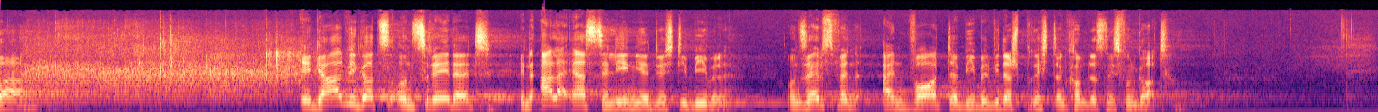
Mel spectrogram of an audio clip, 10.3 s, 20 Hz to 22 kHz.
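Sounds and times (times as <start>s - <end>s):
speech: 0.0s - 0.4s, 2.2s - 9.1s
crowd clapping for an audience member's answer: 0.0s - 2.7s.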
